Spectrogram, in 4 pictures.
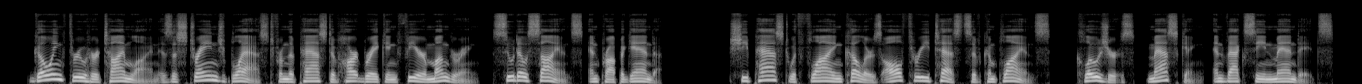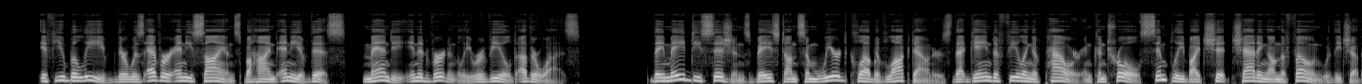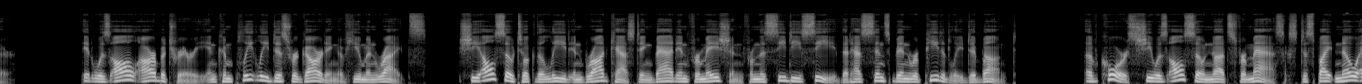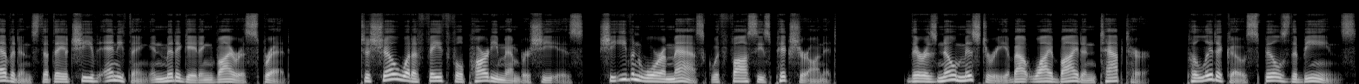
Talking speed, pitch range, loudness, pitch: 170 wpm, 120-165 Hz, -20 LUFS, 140 Hz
